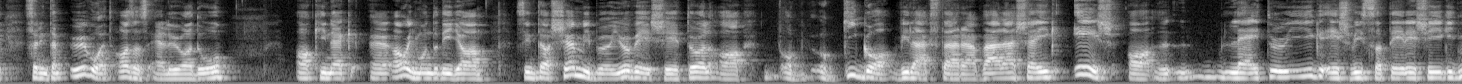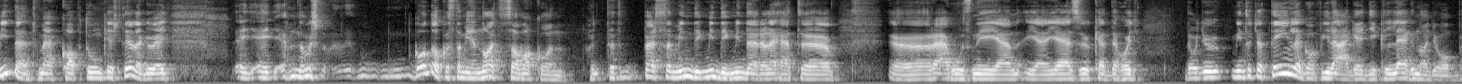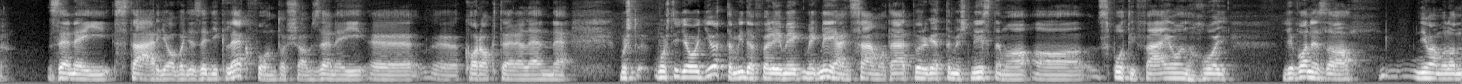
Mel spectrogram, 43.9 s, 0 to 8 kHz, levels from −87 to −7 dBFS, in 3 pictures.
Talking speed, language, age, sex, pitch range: 140 wpm, Hungarian, 30-49, male, 125-155 Hz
